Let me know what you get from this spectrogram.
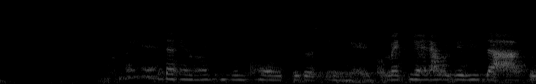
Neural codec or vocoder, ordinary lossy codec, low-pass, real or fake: codec, 16 kHz, 0.8 kbps, ZipCodec; none; 7.2 kHz; fake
